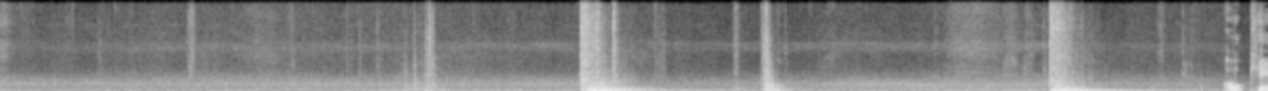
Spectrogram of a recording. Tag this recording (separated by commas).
Door, Vehicle, Sliding door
